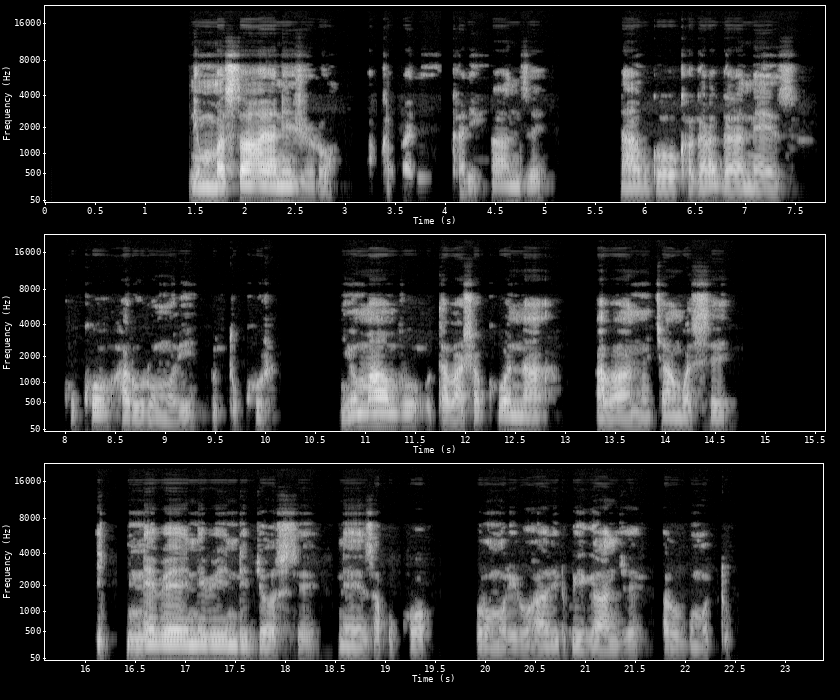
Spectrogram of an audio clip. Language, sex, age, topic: Kinyarwanda, male, 36-49, finance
